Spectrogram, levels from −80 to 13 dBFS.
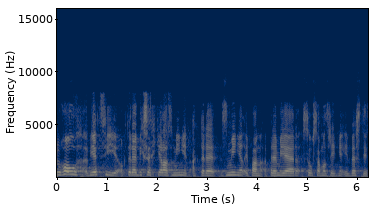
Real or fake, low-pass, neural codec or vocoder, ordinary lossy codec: real; 7.2 kHz; none; Opus, 16 kbps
